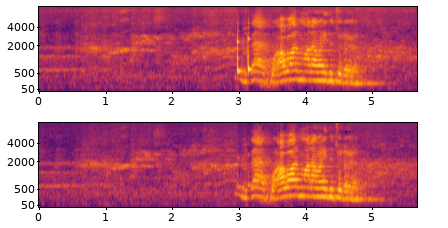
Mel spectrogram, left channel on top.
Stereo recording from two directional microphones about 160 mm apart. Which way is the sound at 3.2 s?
5° right (ahead or behind).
